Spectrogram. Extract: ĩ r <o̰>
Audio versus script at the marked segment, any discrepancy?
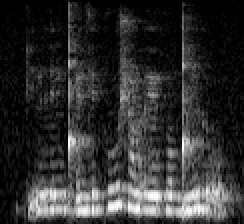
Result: no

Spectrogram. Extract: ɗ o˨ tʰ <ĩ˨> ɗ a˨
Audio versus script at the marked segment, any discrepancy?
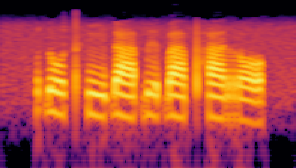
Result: no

